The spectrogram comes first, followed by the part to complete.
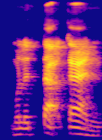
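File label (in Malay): "meletakkan", Malay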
